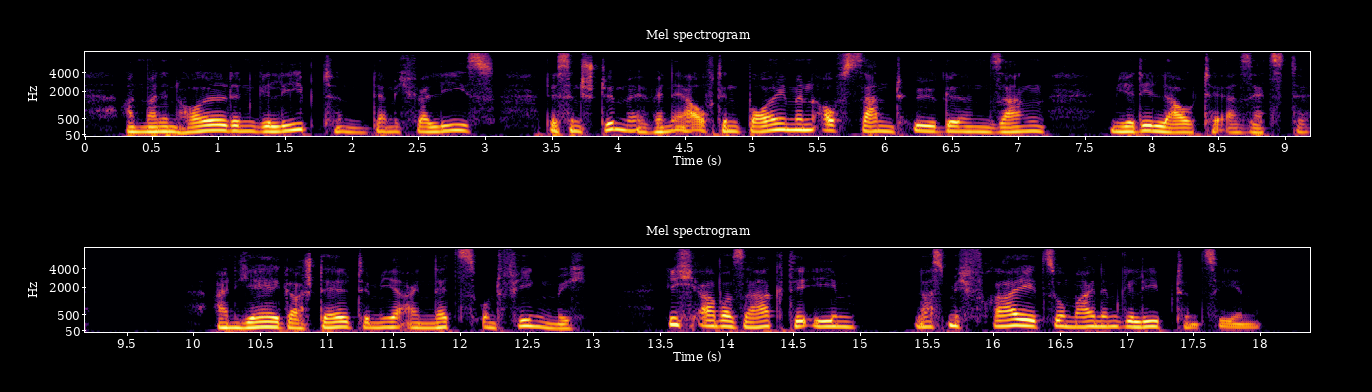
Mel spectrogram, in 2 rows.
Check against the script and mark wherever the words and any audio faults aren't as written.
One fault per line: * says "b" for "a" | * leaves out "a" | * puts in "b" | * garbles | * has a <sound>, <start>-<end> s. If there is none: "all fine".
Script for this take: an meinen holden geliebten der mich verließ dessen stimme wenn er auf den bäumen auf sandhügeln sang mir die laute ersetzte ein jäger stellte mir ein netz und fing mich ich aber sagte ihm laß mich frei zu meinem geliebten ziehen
all fine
